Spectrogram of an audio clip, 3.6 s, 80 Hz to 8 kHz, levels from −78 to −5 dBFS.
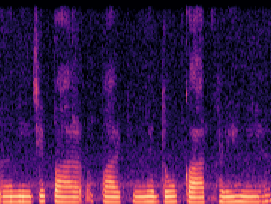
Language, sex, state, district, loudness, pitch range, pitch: Hindi, female, Punjab, Kapurthala, -16 LUFS, 195-200 Hz, 200 Hz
